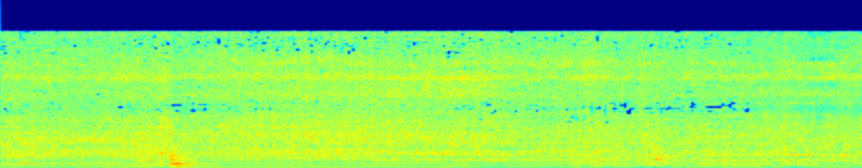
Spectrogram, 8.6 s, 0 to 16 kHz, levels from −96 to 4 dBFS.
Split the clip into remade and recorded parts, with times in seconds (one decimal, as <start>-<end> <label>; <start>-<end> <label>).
0.0-7.5 recorded; 7.5-8.6 remade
